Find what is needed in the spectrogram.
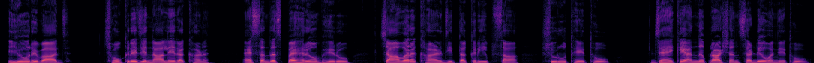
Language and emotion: Sindhi, neutral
